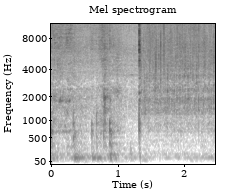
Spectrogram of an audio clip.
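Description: Young jackfruit is stirred and fried with spices for a jackfruit and prawn dish, with brief scraping strokes, soft sizzling and one sharp metallic clink of the spoon on the pan.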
